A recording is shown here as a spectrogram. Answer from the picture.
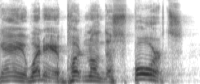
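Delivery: mock complaining, high-pitched, held-in mild yell. Acting out a degenerate uncle in the corner: imitating a yelling uncle. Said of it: "yelling like".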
